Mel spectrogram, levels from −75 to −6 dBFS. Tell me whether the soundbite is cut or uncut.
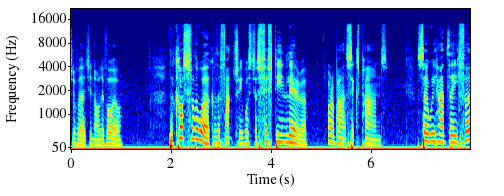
uncut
